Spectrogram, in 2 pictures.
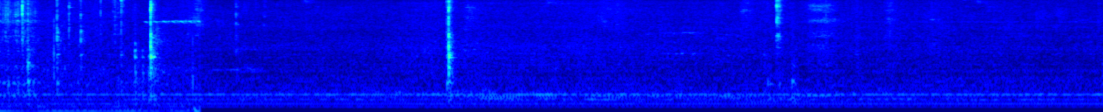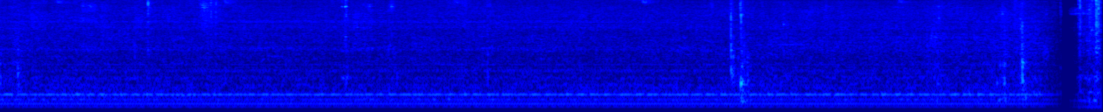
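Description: Faint steady hum with a few scattered light clicks and taps as fabric and parts are handled at a sewing machine that is not stitching.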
